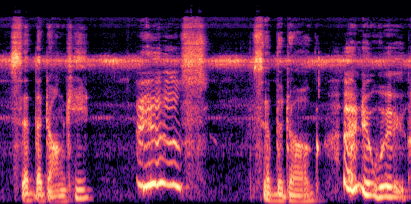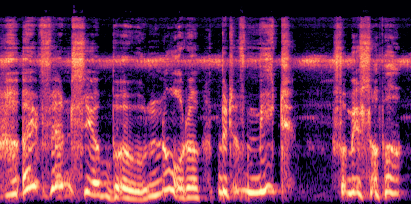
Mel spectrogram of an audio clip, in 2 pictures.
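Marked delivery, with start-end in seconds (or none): 1.4-2.1 high yapping dog. Acted. Dog agreeing with the donkey, high. 3.4-8.1 a touch higher, eager dog; hungry dog, a bit louder. Acted. Dog wishing for supper, lightly higher.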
